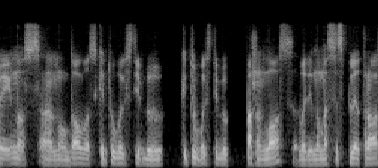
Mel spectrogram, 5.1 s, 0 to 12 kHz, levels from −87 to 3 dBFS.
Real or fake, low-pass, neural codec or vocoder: fake; 7.2 kHz; codec, 16 kHz, 0.8 kbps, ZipCodec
